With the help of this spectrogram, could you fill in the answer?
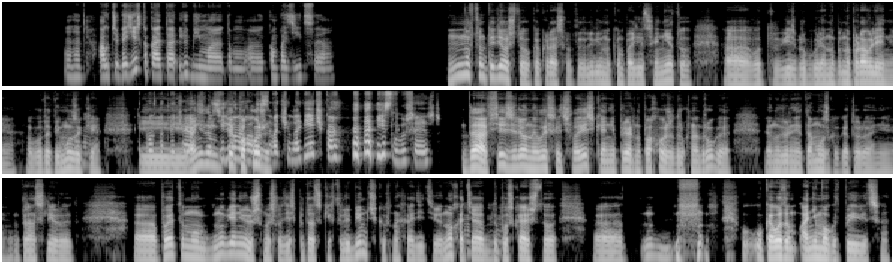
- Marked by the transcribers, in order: chuckle; "примерно" said as "прерно"; chuckle
- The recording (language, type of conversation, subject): Russian, podcast, Какие дыхательные техники вы пробовали и что у вас лучше всего работает?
